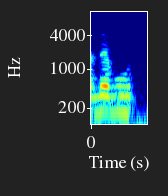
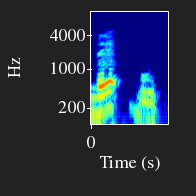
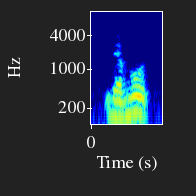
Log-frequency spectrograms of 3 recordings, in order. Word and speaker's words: debut: otro ejemplo es debut si ustedes pronuncia bien la palabra debut es al final lleva yo la suba acentuación debut no es de wood si no es debut y como termina en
